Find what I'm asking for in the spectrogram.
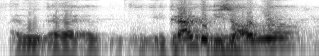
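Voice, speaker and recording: With a dark, mellow tone, this man's voice sits at a medium pitch. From Veneto, Treviso province (Motta di Livenza). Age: 60s. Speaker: local politician and candidate. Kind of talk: campaign speech. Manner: hesitant, many fillers.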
